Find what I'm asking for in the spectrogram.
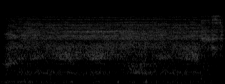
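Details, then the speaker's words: Steady airy hiss of a Yankauer suction catheter moved along the gumline toward the pharynx clearing secretions in a nurse's oropharyngeal suctioning demonstration on a simulated patient; oropharyngeal suction. "insert the catheter into the patient's mouth moving along the gumline toward the pharynx apply suction and move the catheter around the mouth until all secretions have been cleared"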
